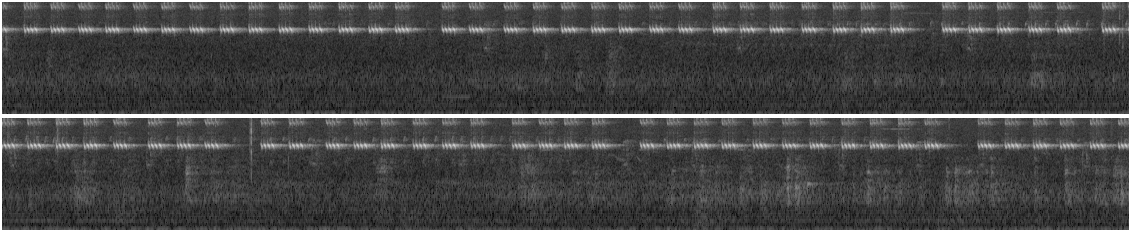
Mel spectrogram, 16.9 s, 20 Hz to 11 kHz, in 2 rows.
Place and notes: LHoumeau, France - Locust
Locust singing in the grass, along a WW2 abandoned bunker.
